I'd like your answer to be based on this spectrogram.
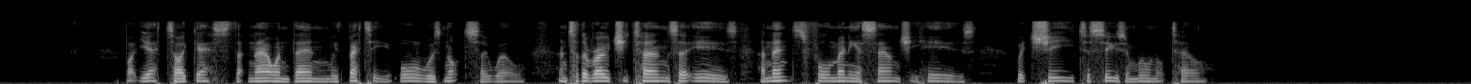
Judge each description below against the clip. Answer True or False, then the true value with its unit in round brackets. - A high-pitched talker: False (145 Hz)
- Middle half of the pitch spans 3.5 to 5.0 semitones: False (2.6 semitones)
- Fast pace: False (155 wpm)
